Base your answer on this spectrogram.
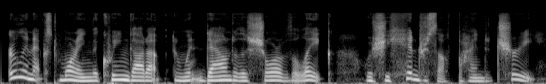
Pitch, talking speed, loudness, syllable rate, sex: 190 Hz, 255 wpm, -16 LUFS, 5.9 syllables/s, female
